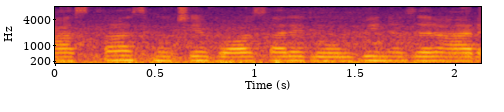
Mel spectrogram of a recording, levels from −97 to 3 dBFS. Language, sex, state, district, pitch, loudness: Hindi, female, Chandigarh, Chandigarh, 205 Hz, -15 LUFS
